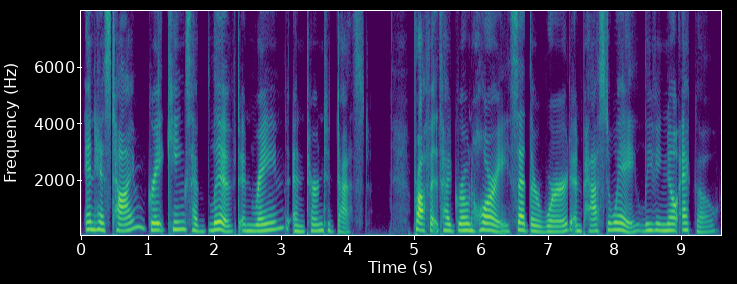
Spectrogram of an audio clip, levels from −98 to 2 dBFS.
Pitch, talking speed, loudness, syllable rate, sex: 225 Hz, 165 wpm, -21 LUFS, 4.0 syllables/s, female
